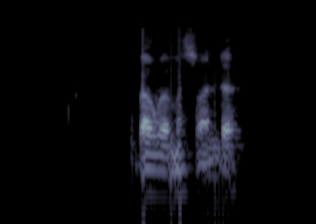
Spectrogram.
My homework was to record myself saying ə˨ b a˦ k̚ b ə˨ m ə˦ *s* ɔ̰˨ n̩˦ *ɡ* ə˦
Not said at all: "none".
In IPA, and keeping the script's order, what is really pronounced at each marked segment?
s, d

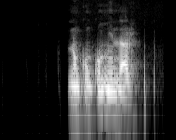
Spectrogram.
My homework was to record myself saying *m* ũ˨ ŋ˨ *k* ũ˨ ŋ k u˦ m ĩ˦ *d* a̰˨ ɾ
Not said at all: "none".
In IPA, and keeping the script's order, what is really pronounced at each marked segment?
n, k, n

